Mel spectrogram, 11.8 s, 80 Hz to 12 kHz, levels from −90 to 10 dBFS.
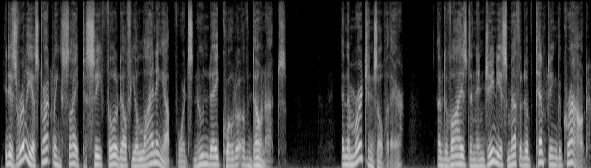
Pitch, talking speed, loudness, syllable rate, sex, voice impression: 155 Hz, 155 wpm, -18 LUFS, 5.0 syllables/s, male, masculine, middle-aged, slightly weak, slightly muffled, sincere, calm, mature, reassuring, slightly wild, kind, slightly modest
